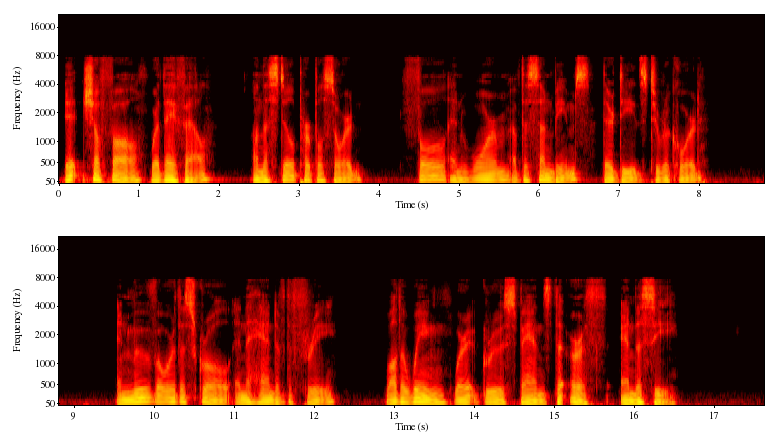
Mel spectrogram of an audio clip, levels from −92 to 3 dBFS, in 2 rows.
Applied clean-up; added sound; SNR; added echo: none; none; none; none.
